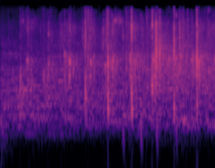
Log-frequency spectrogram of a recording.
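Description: An audience applauds steadily, a dense wash of many hands clapping with a few sharper individual claps standing out, sustained at an even level throughout.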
